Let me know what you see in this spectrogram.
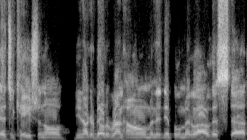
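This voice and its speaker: A man with an American accent talks at a fairly quick pace against a quiet background. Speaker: tax strategist, conference speaker. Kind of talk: conference talk. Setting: stage with audience. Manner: casual, joking.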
